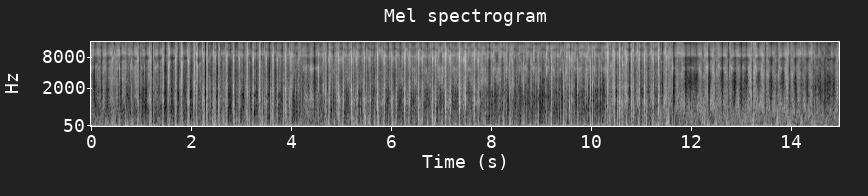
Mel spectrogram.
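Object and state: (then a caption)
Plastic earphone microphone remote. Serrated plastic tweezers rub and scratch a small, hollow, white plastic earphone inline microphone remote. The result is a rapid, uneven stream of crisp, bright scratching clicks over a high hiss, each tick dying away almost instantly. It continues steadily throughout, with slightly softer patches near the end.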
